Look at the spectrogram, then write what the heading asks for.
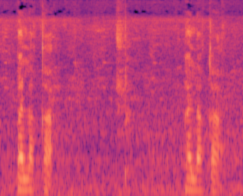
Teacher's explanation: Una, ang titik P na panlabi. Ang paraan ng artikulasyon nito ay pasara na walang tunog.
